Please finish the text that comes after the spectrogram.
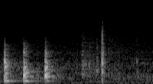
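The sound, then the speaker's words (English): Three quick, evenly spaced knocks on a wooden door of a room down a hall, fairly loud, followed by a couple of lighter taps, with no voices. “I knock on the door.”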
